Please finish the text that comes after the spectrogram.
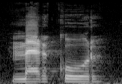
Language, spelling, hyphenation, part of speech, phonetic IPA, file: Czech, Merkur, Mer‧kur, proper noun, [ˈmɛrkur], Cs-Merkur.ogg
- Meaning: 1. Mercury (Roman god) 2. Mercury, the first planet in the Solar System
